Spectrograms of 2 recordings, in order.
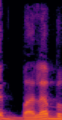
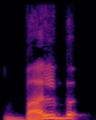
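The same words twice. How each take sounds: First: बल्ब said as bu-lab, with an extra vowel between l and b; Urdu-style bulab. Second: बल्ब said as one tight syllable, bulb, no vowel between l and b; correct English bulb. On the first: Teacher imitating how Urdu speakers say bulb. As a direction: split बल्ब into two syllables, bulab. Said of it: "बल्ब बोलते हैं". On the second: Teacher showing students the correct English bulb. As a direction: say बल्ब clipped to one beat. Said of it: "हम इसको बल्ब नहीं बोलते". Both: Shown as a demonstration.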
